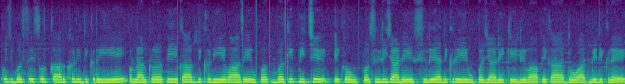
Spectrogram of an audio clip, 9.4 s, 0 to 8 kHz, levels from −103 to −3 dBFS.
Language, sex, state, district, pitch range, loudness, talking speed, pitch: Hindi, female, Jharkhand, Jamtara, 225-235 Hz, -18 LUFS, 205 wpm, 230 Hz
